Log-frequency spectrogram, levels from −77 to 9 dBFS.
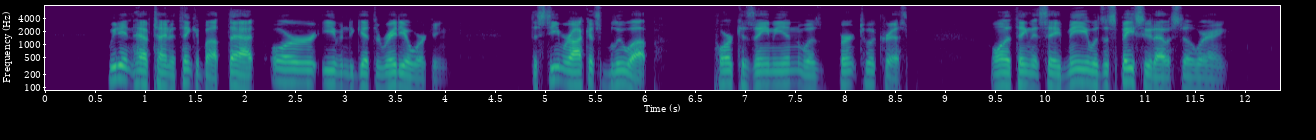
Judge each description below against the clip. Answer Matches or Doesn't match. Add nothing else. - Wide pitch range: Doesn't match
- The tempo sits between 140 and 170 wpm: Doesn't match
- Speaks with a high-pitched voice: Doesn't match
